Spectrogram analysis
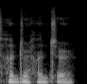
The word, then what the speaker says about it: Hunter x Hunter: It's pronounced Hunter x Hunter. The X is silent.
